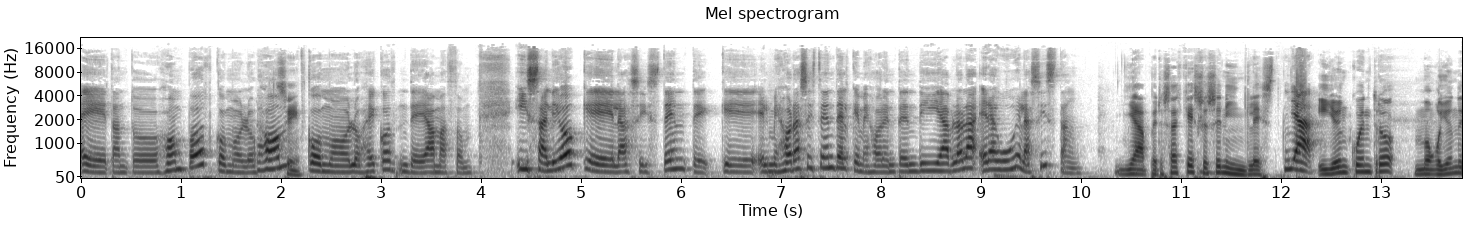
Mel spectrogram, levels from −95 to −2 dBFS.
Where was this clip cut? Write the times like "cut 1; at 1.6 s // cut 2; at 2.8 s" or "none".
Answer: cut 1; at 1.8 s // cut 2; at 3.1 s // cut 3; at 8.7 s // cut 4; at 10.2 s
